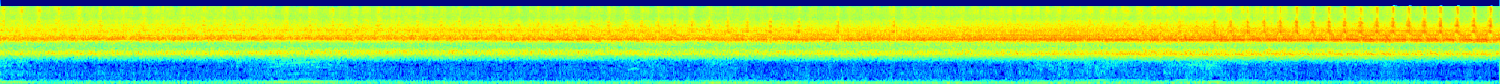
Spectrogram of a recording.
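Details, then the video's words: Twenty seconds of relentless cicada buzzing, a constant shrill metallic drone that holds level throughout, with rapid pulsing creeping in over the last few seconds. "Cicada sound"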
